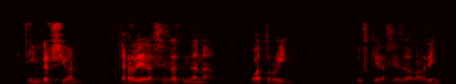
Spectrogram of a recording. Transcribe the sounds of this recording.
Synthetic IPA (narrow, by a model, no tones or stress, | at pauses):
et̪aimbeɾsio̞an | e̞reðeɾasent̪at̪end̪ana̰koat̪ɾo̞j | e̞wskeɾasezd̪aβa̰ɾðin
